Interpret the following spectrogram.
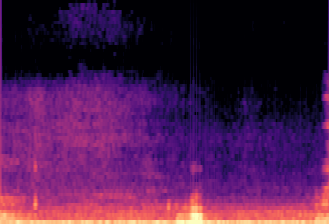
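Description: A steady low hum with a man's short hesitant "uh" about one and a half seconds in.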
